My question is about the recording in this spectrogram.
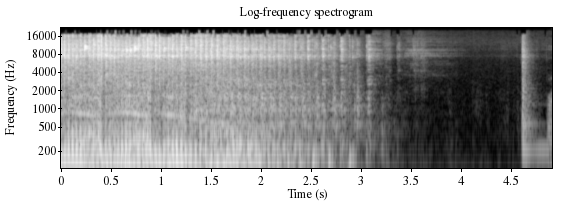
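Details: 8 hp Briggs & Stratton with remote primer, started on choke after sitting about 5 years, new fuel line and filter: catches and races flat out with fast even firing, then sputters and dies after three seconds; runs only at wide-open throttle, dirty carburetor suspected.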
